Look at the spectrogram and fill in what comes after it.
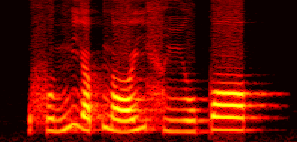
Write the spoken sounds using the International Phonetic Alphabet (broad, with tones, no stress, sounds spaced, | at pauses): f ʊ˨˥ ŋ j ɐ˨˥ p̚ n̪ ɔː˨˥ j f iː˧ w p ɔː˧ k̚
